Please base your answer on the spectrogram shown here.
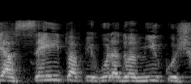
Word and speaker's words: amicus: Amicus curiae. Se escreve A-M-I-C-U-S, amicus Ah, isso aí fica até estranho, né?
